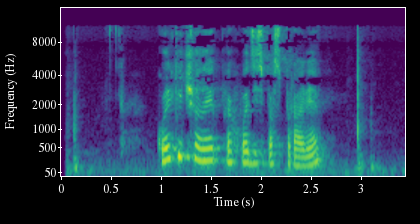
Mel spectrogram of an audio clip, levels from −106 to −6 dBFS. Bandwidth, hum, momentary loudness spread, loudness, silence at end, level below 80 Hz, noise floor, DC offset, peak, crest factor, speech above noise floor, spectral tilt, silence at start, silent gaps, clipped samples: 11.5 kHz; none; 18 LU; -25 LUFS; 0.35 s; -58 dBFS; -54 dBFS; under 0.1%; -8 dBFS; 20 dB; 29 dB; -3.5 dB/octave; 0.1 s; none; under 0.1%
